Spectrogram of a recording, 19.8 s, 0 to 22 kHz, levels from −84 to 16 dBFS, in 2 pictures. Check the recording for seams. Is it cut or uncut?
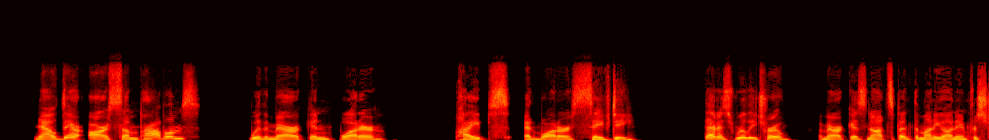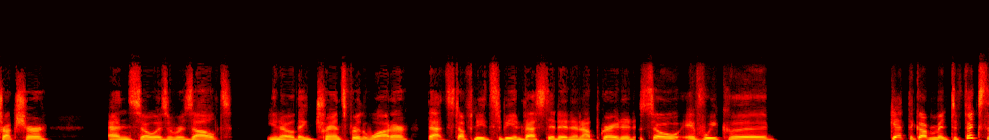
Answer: cut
